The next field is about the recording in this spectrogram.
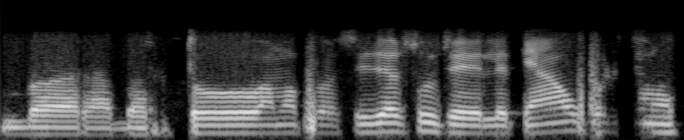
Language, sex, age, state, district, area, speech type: Gujarati, male, 18-30, Gujarat, Anand, urban, conversation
